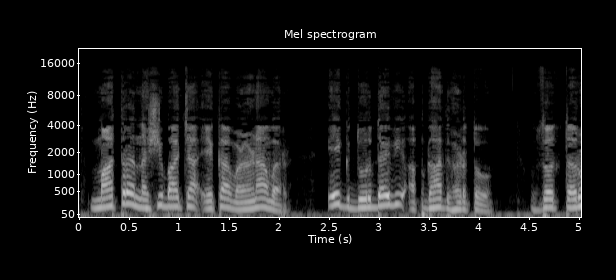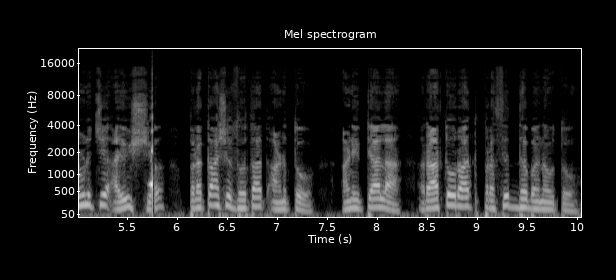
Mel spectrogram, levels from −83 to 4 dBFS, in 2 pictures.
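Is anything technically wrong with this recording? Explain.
Yes. Across the whole speech clip, the treble sounds plainly damaged: sibilants come out gritty and metallic, with a synthetic sheen above the lower band. This is likely HE-AAC compression at a low bitrate, which points to roughly 20 kbps. The codec sends only the lower spectrum in detail and regenerates the highs by spectral band replication, copying lower bands upward under a coarse envelope. Harmonics therefore fail to line up across the crossover, which gives the s sounds their artificial edge.

At 5.71 s, just after "जो तरूणचे", a tone near 700 Hz swells over about 42 ms until it is very loud. It then cuts out for about 25 ms, ending by 5.77 s. This is an unstable filter. A recursive filter with bad coefficients fed its output back until it grew without bound, clipped, and overflowed. The audio dropped out until the filter reset, so the event is heard as a squeal followed by a short gap.

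Pre-echo occurs twice. At 6.69 s, a short hiss of about 44 ms runs ahead of an attack just before "आणतो आणि त्याला". At 8.64 s, right after the same words, about 43 ms of hiss again precedes an attack. In both places the onset sounds smeared. A transform codec spreads quantisation noise across a whole block, so noise sized for the loud attack also fills the quiet moment before it.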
